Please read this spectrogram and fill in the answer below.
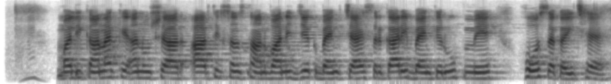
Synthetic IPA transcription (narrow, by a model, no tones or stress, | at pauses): məlikaːnakeənusaːɾaːɾt̪ʰɪksə̃nst̪ʰaːnʋaːnɪd͡ʒjəkbɛ̃ːŋk̚t͡ʃaːɦesəɾkaːɾibɛ̃ːŋkːeɾuːpmẽhosəkəjt͡ʃʰɛː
